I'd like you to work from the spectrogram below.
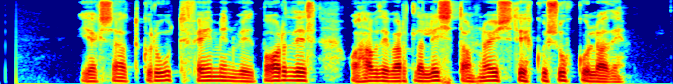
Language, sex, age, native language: Icelandic, male, 50-59, Icelandic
